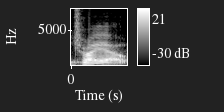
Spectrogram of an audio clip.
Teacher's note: the consonant blend TR will sound like a combination of CH sound with the letter R. In this way, the word TRY will not sound like try, but try.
